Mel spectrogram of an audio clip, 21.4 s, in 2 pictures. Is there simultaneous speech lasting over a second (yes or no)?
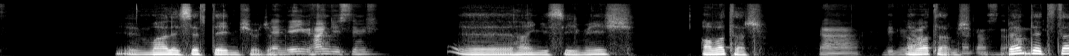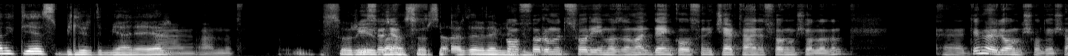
yes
